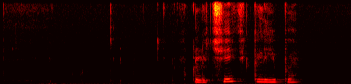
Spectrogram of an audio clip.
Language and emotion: Russian, neutral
